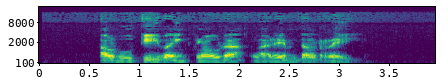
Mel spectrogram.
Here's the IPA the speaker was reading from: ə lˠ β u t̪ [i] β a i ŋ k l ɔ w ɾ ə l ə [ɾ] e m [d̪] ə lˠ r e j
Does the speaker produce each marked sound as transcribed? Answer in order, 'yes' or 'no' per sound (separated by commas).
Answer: yes, yes, yes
